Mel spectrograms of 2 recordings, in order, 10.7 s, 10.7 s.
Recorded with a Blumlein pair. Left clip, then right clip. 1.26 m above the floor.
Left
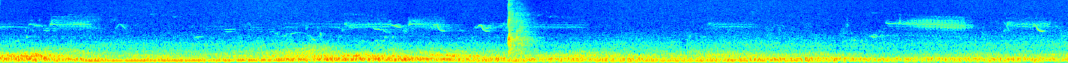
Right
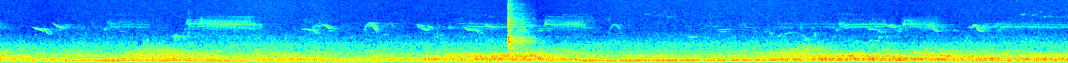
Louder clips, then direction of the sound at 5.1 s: Right 3 dB; 70° right.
